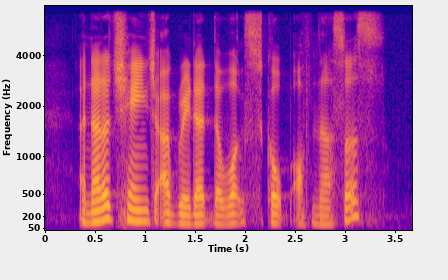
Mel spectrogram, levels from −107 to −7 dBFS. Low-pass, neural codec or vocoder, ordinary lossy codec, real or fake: 7.2 kHz; none; none; real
